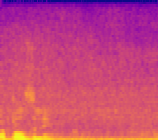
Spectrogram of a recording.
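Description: A young man speaks briefly and close to a microphone.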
